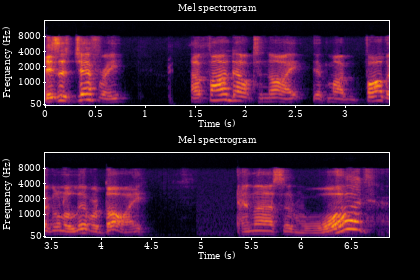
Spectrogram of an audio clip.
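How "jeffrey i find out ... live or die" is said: put-on Australian accent. Retelling what Matt told him that afternoon, imitating Matt's Australian accent. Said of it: "in his Australian voice".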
